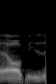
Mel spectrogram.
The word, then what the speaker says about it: Albies: Yeah, Albies.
